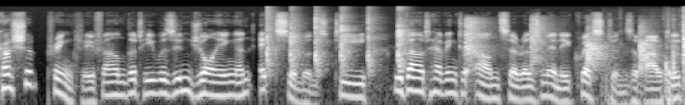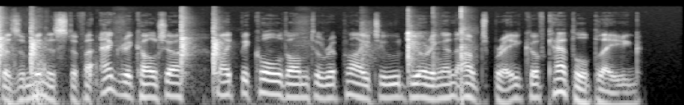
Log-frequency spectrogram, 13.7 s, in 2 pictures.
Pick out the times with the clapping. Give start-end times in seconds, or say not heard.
2.7-11.7.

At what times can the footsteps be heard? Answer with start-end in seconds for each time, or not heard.
6.0-8.5.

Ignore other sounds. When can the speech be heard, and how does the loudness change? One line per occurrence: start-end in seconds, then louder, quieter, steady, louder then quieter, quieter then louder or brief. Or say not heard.
0.0-13.3 steady.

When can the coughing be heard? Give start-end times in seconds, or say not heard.
not heard.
